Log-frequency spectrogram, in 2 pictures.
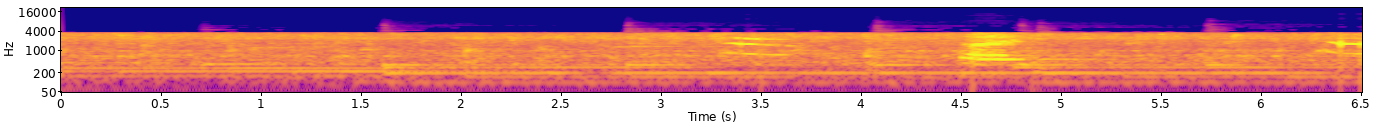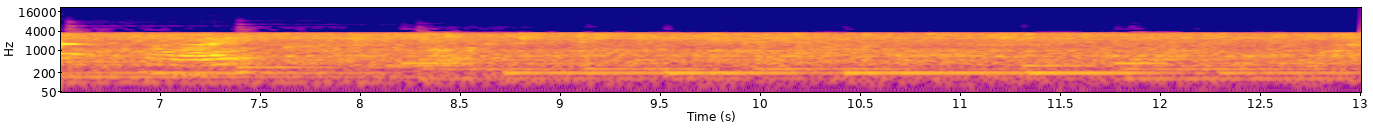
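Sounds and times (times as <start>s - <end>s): soft background music: 0.0s - 13.0s
cat meowing: 3.3s - 3.8s, 6.3s - 6.7s.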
